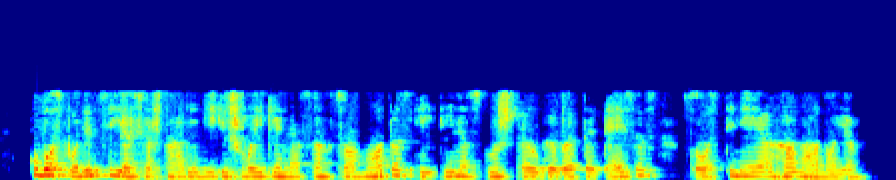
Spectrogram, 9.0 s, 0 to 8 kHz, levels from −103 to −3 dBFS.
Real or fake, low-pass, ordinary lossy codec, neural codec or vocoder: real; 7.2 kHz; AAC, 16 kbps; none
